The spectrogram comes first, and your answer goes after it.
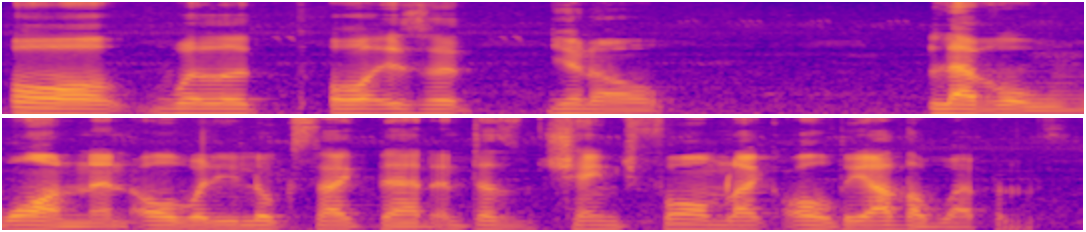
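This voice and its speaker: A man's voice: mid-range voice, level tone, unhurried, clear, resonant tone. A man giving casual gameplay commentary as a streamer, musing to himself in a rambling way. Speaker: game streamer.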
